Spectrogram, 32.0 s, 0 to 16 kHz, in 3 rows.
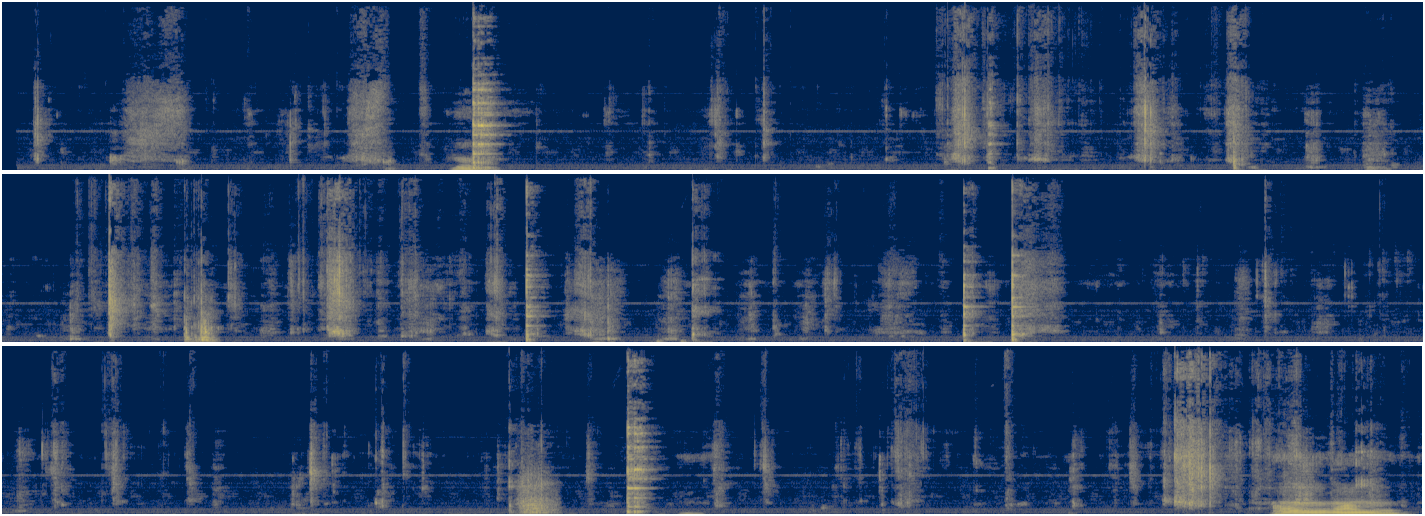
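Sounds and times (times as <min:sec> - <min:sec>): wet chewing and smacking: 0:19.1 - 0:24.6, 0:25.6 - 0:31.9.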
